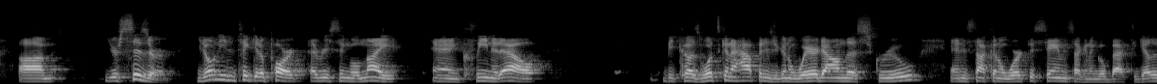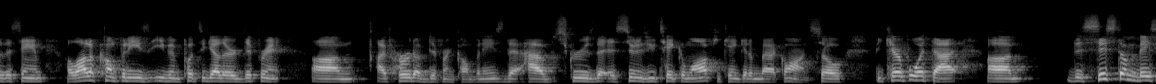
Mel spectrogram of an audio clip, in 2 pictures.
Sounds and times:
Speech: 0.2s - 5.5s, 6.6s - 23.1s.

